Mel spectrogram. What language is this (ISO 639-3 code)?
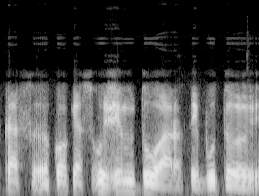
lit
